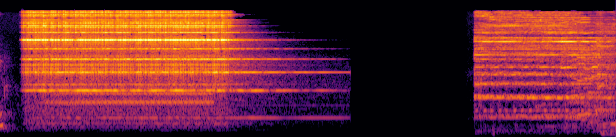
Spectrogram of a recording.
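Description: An electric school bell rings steadily for about two seconds, then dies away. After a short silence, music with a drum beat starts near the end.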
